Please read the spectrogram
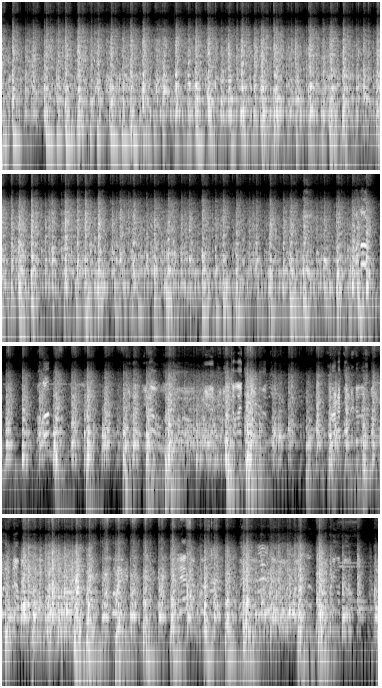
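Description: Drums and percussion beating a fast, steady rhythm over held musical tones, with voices of a crowd mixed in.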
